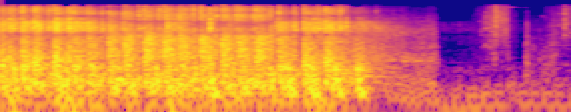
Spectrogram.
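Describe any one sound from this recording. A buggy engine roars loudly.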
